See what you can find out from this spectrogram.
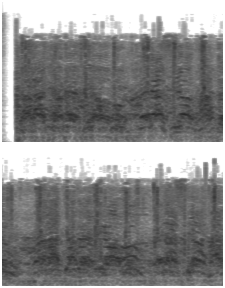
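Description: A large crowd of protesters in Shahrekord chants slogans about water in unison, loud and continuous, with rhythmic shouted phrases repeating over a dense wash of many voices.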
